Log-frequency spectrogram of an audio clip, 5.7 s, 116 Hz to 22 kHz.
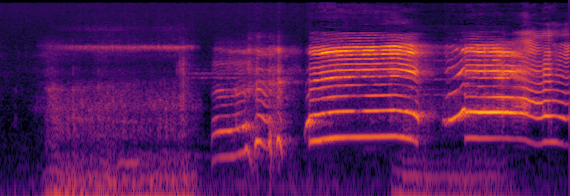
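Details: Infant cry: a tired father's low rumbling snore, then his 6-month-old baby girl, annoyed by it, fusses with whimpers that build into loud, sustained crying.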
